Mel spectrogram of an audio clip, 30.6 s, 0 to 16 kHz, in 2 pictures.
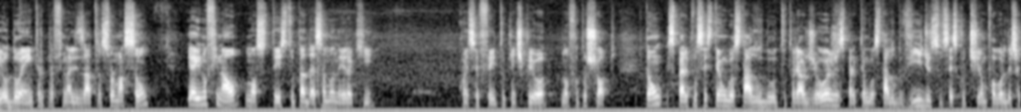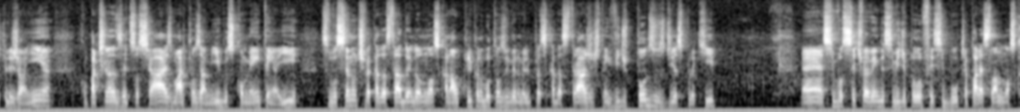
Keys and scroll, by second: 0.3 Return, 6.6 super+=.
